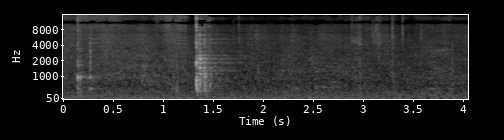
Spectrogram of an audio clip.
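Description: A single sharp clack of cookware being handled, about a second and a half in, over a steady low background hum.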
